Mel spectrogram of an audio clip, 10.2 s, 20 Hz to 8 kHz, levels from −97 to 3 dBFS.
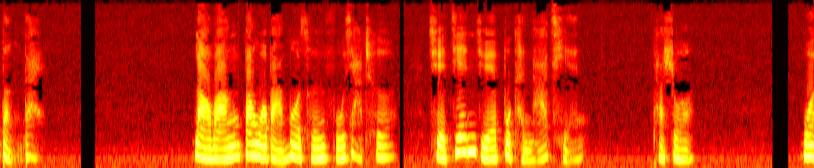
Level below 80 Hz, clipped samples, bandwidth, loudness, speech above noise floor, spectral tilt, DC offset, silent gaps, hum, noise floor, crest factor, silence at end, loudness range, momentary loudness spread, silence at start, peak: -52 dBFS; under 0.1%; 7.2 kHz; -17 LUFS; 35 dB; -8.5 dB/octave; under 0.1%; 1.02-1.18 s, 9.66-9.86 s; none; -50 dBFS; 16 dB; 0 s; 9 LU; 15 LU; 0.05 s; -2 dBFS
